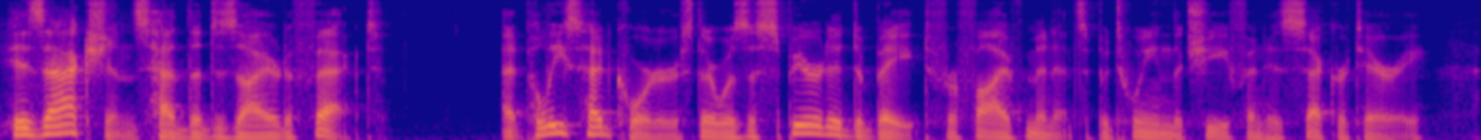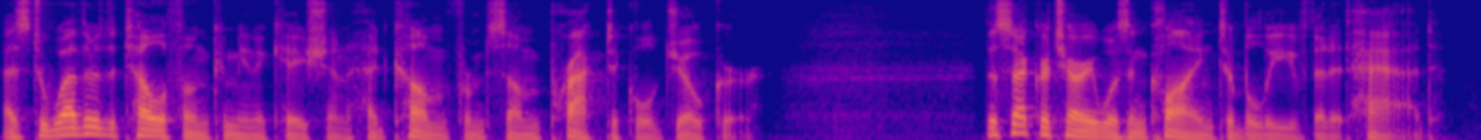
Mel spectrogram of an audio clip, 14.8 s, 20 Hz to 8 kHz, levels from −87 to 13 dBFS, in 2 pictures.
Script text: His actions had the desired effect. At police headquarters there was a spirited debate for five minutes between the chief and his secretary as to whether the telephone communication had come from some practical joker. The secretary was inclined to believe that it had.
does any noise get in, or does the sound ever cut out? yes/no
no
